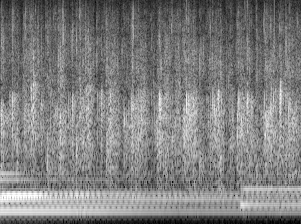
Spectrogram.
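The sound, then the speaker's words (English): An audience at a church service claps steadily throughout, a dense wash of many hands at moderate loudness, with sustained organ-like tones humming underneath the whole time. “Give him a hand clap.”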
